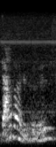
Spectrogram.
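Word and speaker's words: דָּבָר: 다양한 그 의미로다가 이 따바르를 쓰고 있죠. 네, 그래서 이 따바르 하면은 여기는 이거는 지금 따바르 똑같으죠? 다만 여기서는 따바르 이 아발음이 조금 이렇게 하나 점 들어가니까 좀 장모음이에요. 따바르.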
